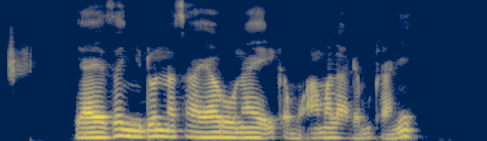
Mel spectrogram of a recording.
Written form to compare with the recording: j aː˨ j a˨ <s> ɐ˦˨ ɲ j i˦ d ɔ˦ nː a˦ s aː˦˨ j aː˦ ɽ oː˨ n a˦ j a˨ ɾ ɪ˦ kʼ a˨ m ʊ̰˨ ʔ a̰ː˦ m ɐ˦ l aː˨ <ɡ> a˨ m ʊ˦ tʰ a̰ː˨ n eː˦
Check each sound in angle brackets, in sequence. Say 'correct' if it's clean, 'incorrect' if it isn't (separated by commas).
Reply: incorrect, incorrect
